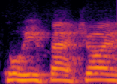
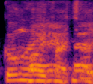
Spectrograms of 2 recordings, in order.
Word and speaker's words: Gong Hei Fat Choi: Kuhi Fat Choi, is that right? Kuhi Fat Gong Choi. Hei Fat Choi. Gong Hei Fat Choi to you as well.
